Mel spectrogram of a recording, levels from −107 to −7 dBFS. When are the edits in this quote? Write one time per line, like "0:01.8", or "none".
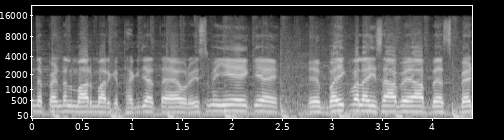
none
